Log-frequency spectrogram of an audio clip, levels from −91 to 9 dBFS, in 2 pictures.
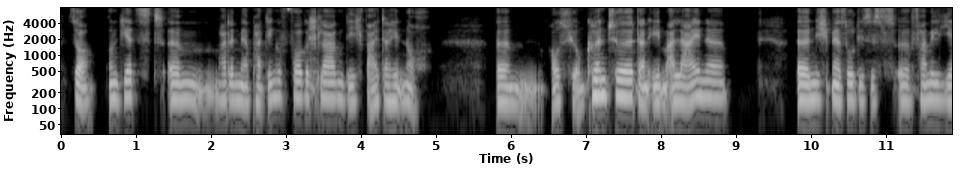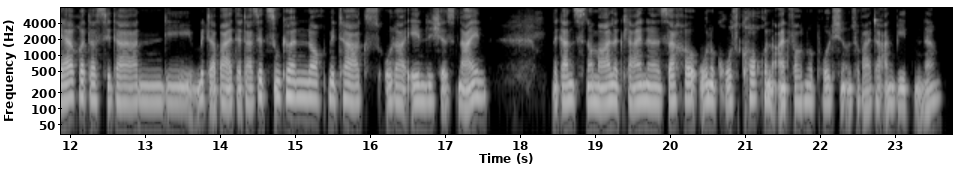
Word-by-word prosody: So, 130 -5 +4 0.2
und 150 -1 0
jetzt, 165 -1 0
ähm, 150 +8 0
hat 150 0 -2
er 145 - +1
mir 140 -2 +1
ein 130 - -3
paar 130 -1 -3
Dinge 155 +5 -3
vorgeschlagen, 155 -1 0
die 135 -1 -2
ich 140 - -9
weiterhin 135 +2 0
noch, 130 -5 -5 0.9
ähm, 135 - -1
ausführen 125 -2 -2
könnte, 175 -1 +6
dann 125 -3 +3
eben 135 +2 +1
alleine. 155 +4 +2 0.9
Äh, 145 -1 +6
nicht 150 0 0
mehr 140 -3 +4
so 145 +2 +1
dieses, 135 -2 -4
äh, 135 -1 -2
Familiäre, 145 +3 +2
dass 145 -2 -1
die 135 - -3
dann 135 0 -1
die 130 -1 -3
Mitarbeiter 125 -5 0
da 125 0 -1
sitzen 165 +3 +1
können 160 -2 +2
noch 155 -1 -1
mittags 145 -3 -2
oder 135 -3 -2
Ähnliches. 140 0 -1
Nein, 160 +9 +2 0.8
'ne - - -3
ganz 135 +2 +1
normale 135 +1 +2
kleine 130 0 0
Sache 140 +4 0
ohne 140 0 +2
groß 125 +2 -4
Kochen, 155 0 0
einfach 125 +2 0
nur 135 -2 -4
Brötchen 125 0 -3
und 120 - -3
so 125 - -10
weiter 110 +3 -3
anbieten, 120 -1 -4
ne? 135 +8 -4
140 Hz, 145 wpm, -25 LUFS, 130-155 Hz, 0.9 s, könnte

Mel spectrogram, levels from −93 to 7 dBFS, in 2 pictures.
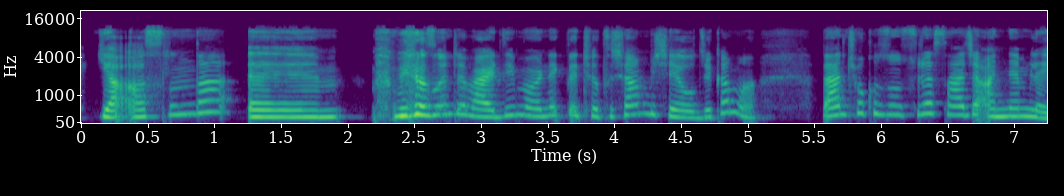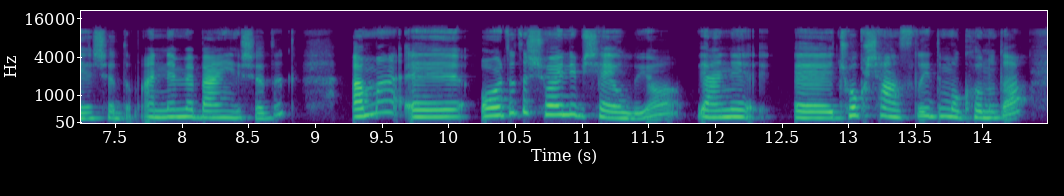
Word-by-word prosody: Ya 235 -2 +7
aslında, 320 +10 -2 0.3
emm, 240 0 +4 0.4
biraz 300 +3 +9
önce 330 0 -3
verdiğim 260 +4 +1
örnekle 280 +1 -4
çatışan 285 +6 -4
bir - - -3
şey 260 -7 -1
olacak 225 - -6
ama 400 +1 -5 0.5
ben 300 +3 +4
çok 365 +3 -8
uzun 325 -2 -5
süre 340 +4 -4
sadece 310 -3 -2
annemle 260 -4 +1
yaşadım. 200 +1 -7
Annem 245 +1 0
ve 245 -2 -2
ben 225 0 +3
yaşadık 220 - -6 0.4
ama, 300 +10 +4 0.2
eee, 245 +1 +1
orada 300 +8 +2
da - - -1
şöyle 325 -4 +2
bir - - -6
şey 250 -7 0
oluyor. 185 -3 -4
Yani, 245 +1 +1 0.3
eee, 215 -1 +2
çok 290 +7 0
şanslıydım 260 -1 -2
o 230 - -2
konuda. 235 - -4
255 Hz, 155 wpm, -26 LUFS, 235-315 Hz, 0.5 s, biraz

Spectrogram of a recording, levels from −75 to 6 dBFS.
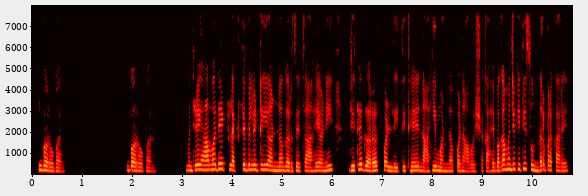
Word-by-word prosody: बरोबर. 175 -7 0 1.3
बरोबर. 170 -5 -1 0.7
म्हणजे 205 +3 +2
ह्यामध्ये 230 +3 +4
एक 260 - -1
फ्लेक्सिबिलिटी 230 +1 +1
आणणं 195 -2 +2
गरजेचं 180 0 -1
आहे 175 +1 -1
आणि 185 +4 0 0.4
जिथे 205 +5 +4
गरज 195 0 +4
पडली, 175 -5 0
तिथे 190 +1 -1
नाही 175 +2 -1
म्हणणं 170 -3 0
पण 175 0 -2
आवश्यक 160 +2 -6
आहे. 160 +3 -3
बघा 225 +5 +3
म्हणजे 250 +1 +1
किती 255 +2 -1
सुंदर 205 -3 0
प्रकारे 185 -4 -2
190 Hz, 135 wpm, -29 LUFS, 175-215 Hz, 1.3 s, ह्यामध्ये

